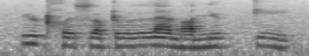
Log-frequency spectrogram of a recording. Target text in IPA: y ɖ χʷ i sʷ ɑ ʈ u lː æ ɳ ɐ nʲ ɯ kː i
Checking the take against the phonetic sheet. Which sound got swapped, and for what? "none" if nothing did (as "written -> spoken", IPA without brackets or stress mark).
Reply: ɐ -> ɑ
